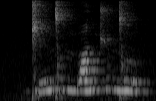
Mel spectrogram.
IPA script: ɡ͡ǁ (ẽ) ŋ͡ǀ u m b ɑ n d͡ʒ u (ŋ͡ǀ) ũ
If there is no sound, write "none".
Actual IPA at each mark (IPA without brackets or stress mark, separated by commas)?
ẽ, ŋ͡ǀ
